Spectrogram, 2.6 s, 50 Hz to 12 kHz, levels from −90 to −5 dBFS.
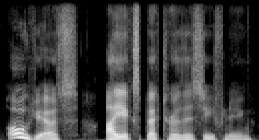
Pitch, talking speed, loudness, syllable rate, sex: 180 Hz, 160 wpm, -18 LUFS, 4.7 syllables/s, female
